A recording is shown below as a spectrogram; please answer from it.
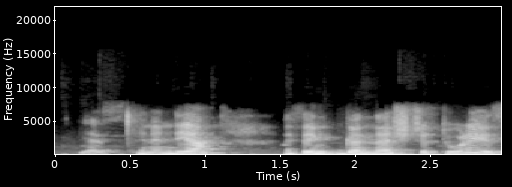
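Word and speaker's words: Ganesh Chaturthi: now in um yes in india i think ganesh chaturi is how do you say it exactly oh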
